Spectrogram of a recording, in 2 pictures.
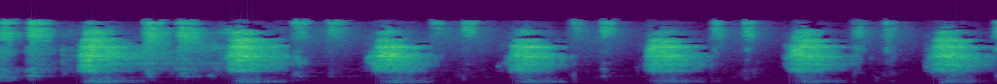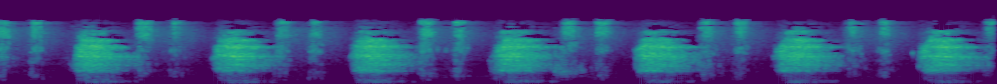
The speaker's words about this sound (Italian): Ripartiamo con il respiro.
